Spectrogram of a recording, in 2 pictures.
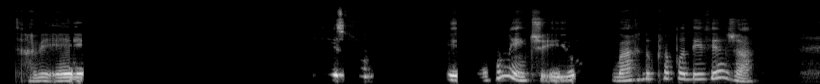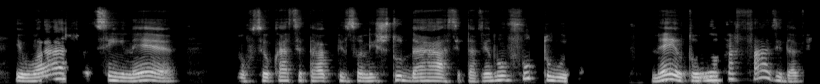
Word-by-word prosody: Sabe, - - -6
é - - +7 2.5
Isso, 385 -4 +2 1.0
exatamente, 295 - -1
eu 180 +4 0 0.4
guardo 195 +9 -4
pra 275 +1 -5
poder 250 -2 -1
viajar. 285 +3 -3 0.8
Eu 160 -1 +3
acho 255 - 0
assim, 190 - +1
né, 165 -1 +3 0.6
no 155 -2 -5
seu 165 +2 +1
caso, 175 -1 -2
você 170 - -4
tá 165 0 0
pensando 160 -1 -2
em - - +1
estudar, 165 -2 0
você - - -9
tá 145 - -5
vendo 170 +7 +1
um - - -1
futuro, 200 - -1 0.8
né. 200 +10 +5
Eu 175 - +4
tô 165 - +3
em 180 +3 +3
outra 190 +7 -1
fase 285 - -3
da 135 -3 -3
vida, 135 - -16
180 Hz, 125 wpm, -21 LUFS, 165-255 Hz, 2.5 s, é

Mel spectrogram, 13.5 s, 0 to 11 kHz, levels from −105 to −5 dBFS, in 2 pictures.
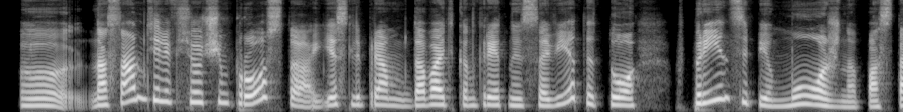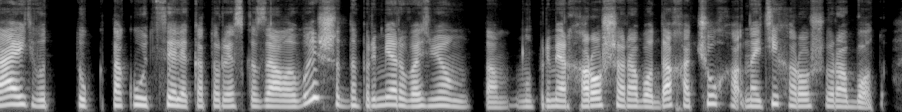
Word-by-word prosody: Э, 200 -2 0
на 215 +3 +4
самом 335 - +4
деле, 345 -4 +1
всё 305 0 -2
очень 295 -1 -1
просто. 240 - +1
Если 220 +7 -2
прям 215 -4 0
давать 225 +4 +4
конкретные 215 0 -1
советы, 235 - -2
то, 215 -3 +2 0.3
в - - -31
принципе, 295 - +1
можно 190 -4 +1
поставить 205 +9 +3
вот 185 -1 -4 0.2
ток 195 -2 -6
такую 205 +1 -1
цель, 205 -3 0
о - - -4
которой 180 +1 -5
я 180 - -1
сказала 180 -1 0
выше. 435 - +1
Например, 205 +2 -1
возьмем, 190 -2 -2
там, 150 0 -5
ну, 170 -1 -9
пример: 175 +1 0
хорошая 190 +3 +3
рабо 180 -2 +1
Да, 190 +6 +3
хочу 210 +6 -3
ха 195 -6 -6
найти 180 +7 -2
хорошую 185 -3 -3
работу, 165 -4 -3
200 Hz, 175 wpm, -23 LUFS, 180-230 Hz, 0.3 s, на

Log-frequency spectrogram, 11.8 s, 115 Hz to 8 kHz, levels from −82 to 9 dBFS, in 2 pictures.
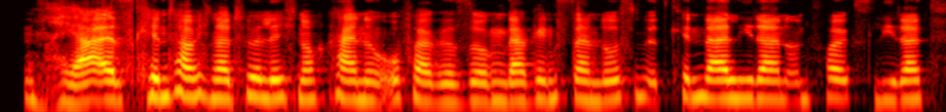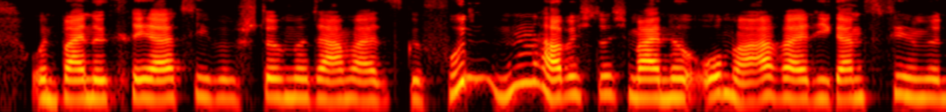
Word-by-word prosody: Na 185 - -10 0.2
ja, 165 +1 +8
als 185 0 +7
Kind 210 0 +1
habe 210 0 +6
ich - - -10
natürlich 195 +1 +1
noch 190 0 -3
keine 185 -4 +2
Oper 195 -2 -1
gesungen, 170 +1 -4
da 175 0 +3
ging's 190 +1 -6
dann 185 -3 -1
los 190 +3 -4
mit 180 -4 -10
Kinderliedern 195 -2 +3
und 175 +2 -11
Volksliedern 190 -1 -2 0.3
und 195 -1 -6
meine 195 0 +2
kreative 200 0 -1
Stimme 205 +1 -5
damals 185 -2 -3
gefunden 295 - -6
habe 205 +2 +3
ich 215 -1 -11
durch 225 +1 -9
meine 200 0 +1
Oma, 210 -1 0
weil 195 -1 +2
die 195 0 -6
ganz 195 0 -3
viel 220 -3 -6
mit 200 -1 -6
195 Hz, 180 wpm, -23 LUFS, 185-205 Hz, 0.3 s, ja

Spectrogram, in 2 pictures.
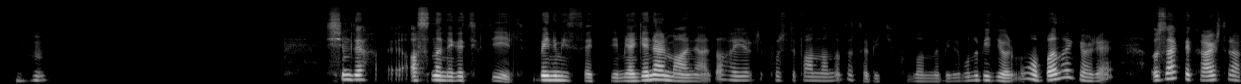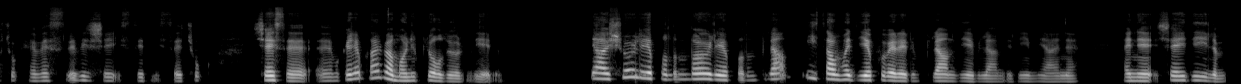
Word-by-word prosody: Hı 170 - -19
hı. 195 0 -12 2.8
Şimdi 225 -1 +2
a 215 - -7 0.4
aslında 190 +2 +3
negatif 185 -1 -5
değil. 150 -8 -6 0.2
Benim 200 -1 +7
hissettiğim, 160 -3 -8
yani, 165 0 +3
genel 210 +3 +6
manada 160 +4 -5
"hayır" 190 -1 -8
pozitif 190 -1 -19
anlamda 175 -1 -11
da 220 - -15
tabii 140 -9 -16
ki - - -33
kullanılabilir. 145 +1 -17
Bunu 200 +3 -9
biliyorum 175 -6 -3
ama 220 -8 -1
bana 240 +11 +5
göre, 190 - -7 0.4
özellikle 260 +5 +2
karşı 205 0 +1
taraf 200 -5 -8
çok 185 -2 -19
hevesli 170 +4 -9
bir 195 - -7
şey 170 -1 -9
istediyse, 170 - -13
çok 460 +1 -19 0.4
şeyse, 200 -7 +3
eee, 170 0 -10
gali 235 +4 +3
galiba 285 -4 +2
manipüle 175 0 -2
oluyorum 145 -5 -1
diyelim. 460 - -9 0.9
"Ya 260 -2 +5
şöyle 335 +3 0
yapalım, 235 -3 0
böyle 250 -2 +5
yapalım" 200 -1 0
filan, 250 +10 -3
iyi 290 -4 -6
tamam, 235 -3 +5
hadi 205 -1 +2
yapıverelim 180 -6 +5
filan 155 -2 -1
diyebilen 140 -2 -7
biriyim, 145 -1 -14
yani. 135 0 -11 0.4
Hani, 165 -1 +1
şey 195 -1 -1
değilim, 160 -8 -4
190 Hz, 140 wpm, -24 LUFS, 160-220 Hz, 2.8 s, Benim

